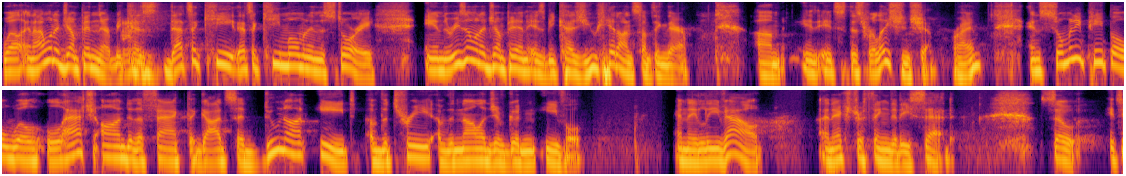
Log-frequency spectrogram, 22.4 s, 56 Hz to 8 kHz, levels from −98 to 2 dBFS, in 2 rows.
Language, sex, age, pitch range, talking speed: English, male, 40-59, 115-165 Hz, 210 wpm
